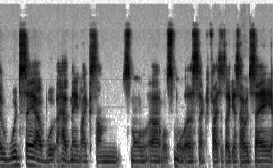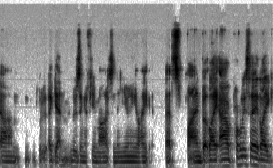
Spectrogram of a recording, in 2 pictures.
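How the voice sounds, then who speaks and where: A man with a slight British accent and a fairly low pitch speaks at a moderate pace with fairly even intonation. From Britain. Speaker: esports player. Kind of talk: casual interview.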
